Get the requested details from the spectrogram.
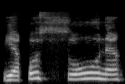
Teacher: قاف ہیوی سختی سے سواد سے جڑے گا، سواد بھی ہیوی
